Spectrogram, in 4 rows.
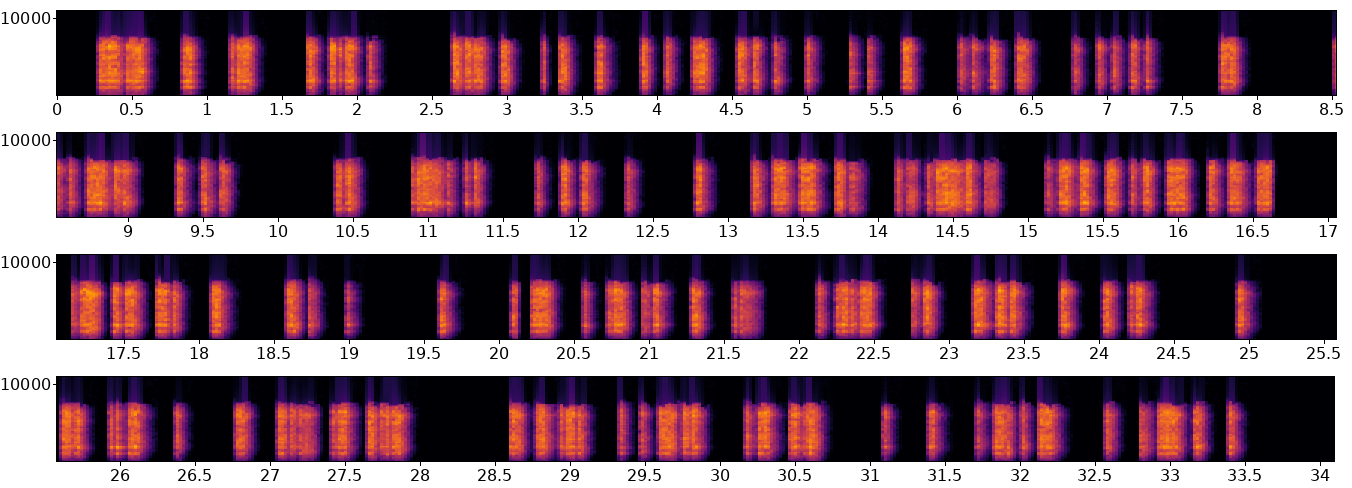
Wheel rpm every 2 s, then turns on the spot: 160, 160, 160, 160, 160, 150, 160, 160, 160, 150, 150, 160, 160, 160, 150, 140, 140.
none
